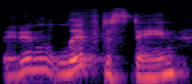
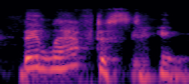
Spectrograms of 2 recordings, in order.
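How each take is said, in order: First: "lift" said with a short i sound, like the word lift; "lift" pronounced /lɪft/ as the mistaken reading; wrong vowel. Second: "left" said with a clear e sound, /lɛft/; "left" pronounced carefully with e as in bet; corrected vowel. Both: Shown as a demonstration.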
